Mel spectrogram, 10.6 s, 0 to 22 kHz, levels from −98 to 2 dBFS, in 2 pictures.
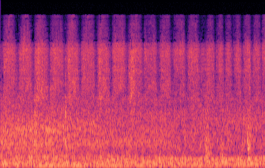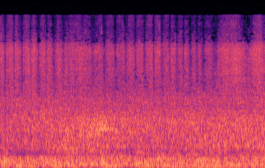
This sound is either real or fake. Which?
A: fake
